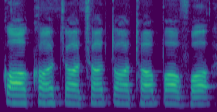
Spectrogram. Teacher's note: কিছু ব্যঞ্জন উচ্চারণে স্বরতন্ত্র কম্পিত হয়, এগুলো হলো ঘোষ, এবং কিছুর ক্ষেত্রে স্বরতন্ত্র কম্পিত হয় না, সেগুলোকে বলা হয় অঘোষ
